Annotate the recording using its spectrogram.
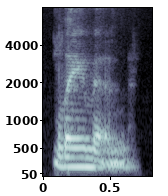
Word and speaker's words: Leamen: I am so excited to talk today with Juliana Leamen.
